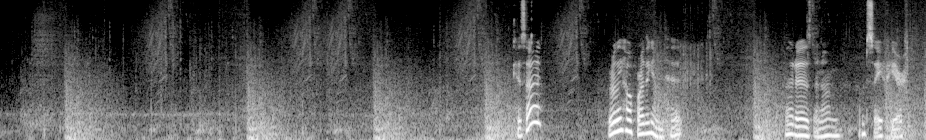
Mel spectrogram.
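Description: Fiery explosions boom in a video game.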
